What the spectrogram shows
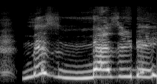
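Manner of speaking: high, loud, slow hype announcer call.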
